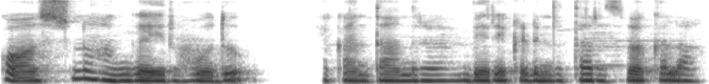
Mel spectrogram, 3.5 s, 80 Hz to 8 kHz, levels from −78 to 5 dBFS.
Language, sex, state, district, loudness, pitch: Kannada, female, Karnataka, Belgaum, -18 LUFS, 210 Hz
